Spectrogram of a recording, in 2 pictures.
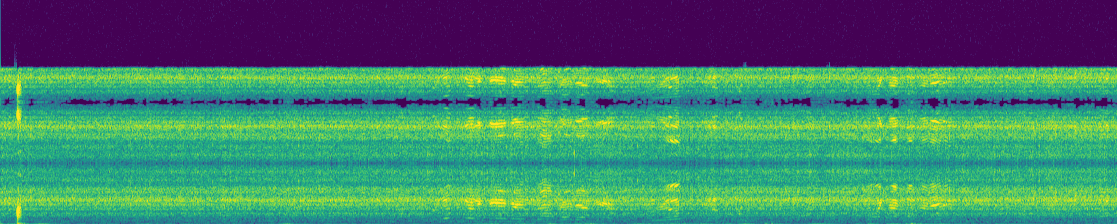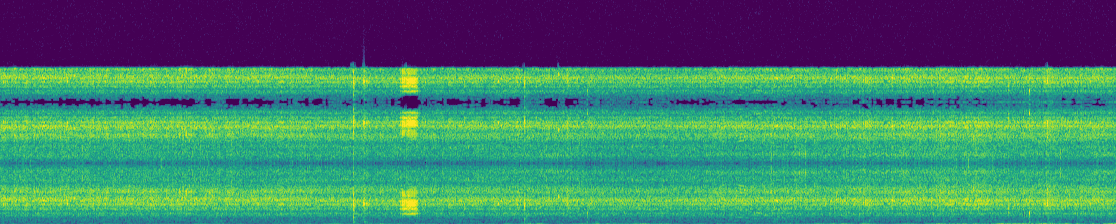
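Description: Whitewater rapids rushing steadily around a kayak, heard close from the boat, with one brief sharp sound about fifteen seconds in.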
